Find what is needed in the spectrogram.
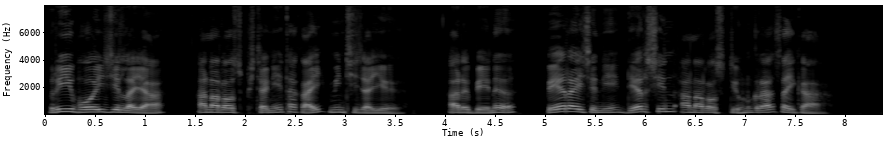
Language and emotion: Bodo, neutral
